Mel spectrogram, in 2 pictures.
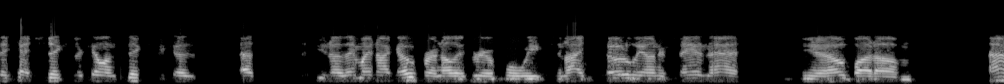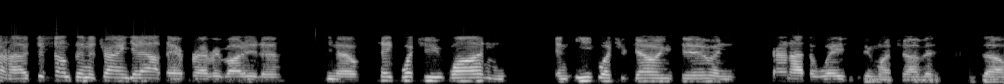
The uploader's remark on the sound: Calls in for this podcast while driving to an offshore tournament in North Carolina.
